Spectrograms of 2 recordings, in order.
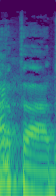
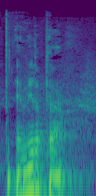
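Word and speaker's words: omertà: Омерта, да. Ударение на последнем слоге – омерта. Не омерта, как иногда можно услышать.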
